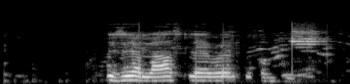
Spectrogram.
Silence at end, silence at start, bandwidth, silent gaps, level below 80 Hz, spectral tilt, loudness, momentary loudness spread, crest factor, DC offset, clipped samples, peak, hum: 0.2 s; 1.05 s; 7 kHz; none; -60 dBFS; -6.5 dB/octave; -15 LUFS; 14 LU; 14 dB; under 0.1%; under 0.1%; -2 dBFS; none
